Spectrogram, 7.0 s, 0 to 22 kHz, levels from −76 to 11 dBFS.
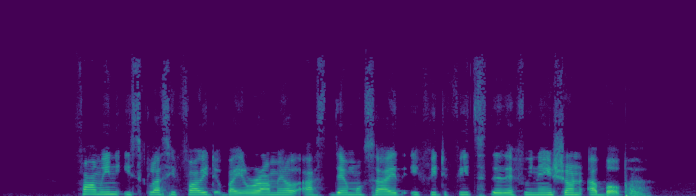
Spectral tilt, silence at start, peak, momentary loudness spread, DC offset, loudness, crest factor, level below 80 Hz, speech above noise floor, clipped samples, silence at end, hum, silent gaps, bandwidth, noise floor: -5 dB/octave; 0.8 s; -2 dBFS; 10 LU; under 0.1%; -20 LUFS; 18 dB; -46 dBFS; 50 dB; under 0.1%; 0.45 s; none; none; 16 kHz; -69 dBFS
